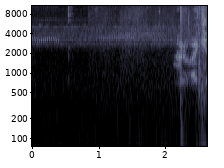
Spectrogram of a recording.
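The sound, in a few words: frog croaking in the video game Metal Gear Solid 3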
